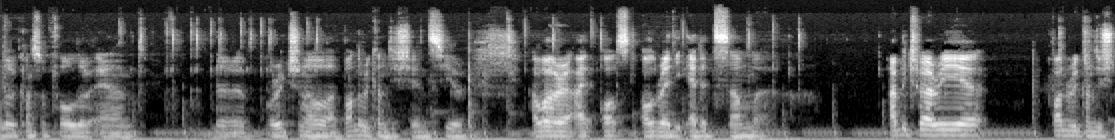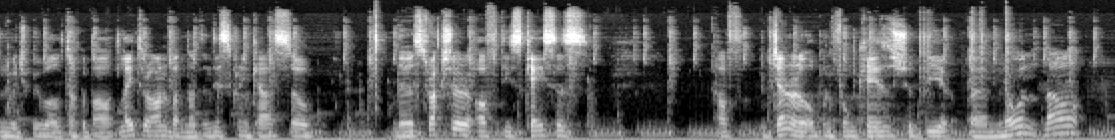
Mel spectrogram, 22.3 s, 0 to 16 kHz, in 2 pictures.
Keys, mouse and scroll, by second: 1.2 click, 3.1 click, 5.2 click, 5.9 click, 6.8 click.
